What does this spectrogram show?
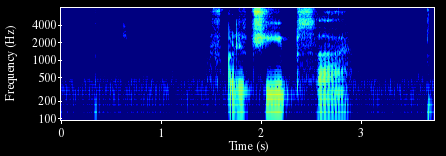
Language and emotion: Russian, sad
